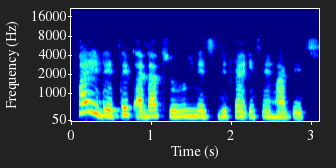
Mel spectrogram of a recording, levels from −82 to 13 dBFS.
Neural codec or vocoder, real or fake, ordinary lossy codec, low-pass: none; real; none; 7.2 kHz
